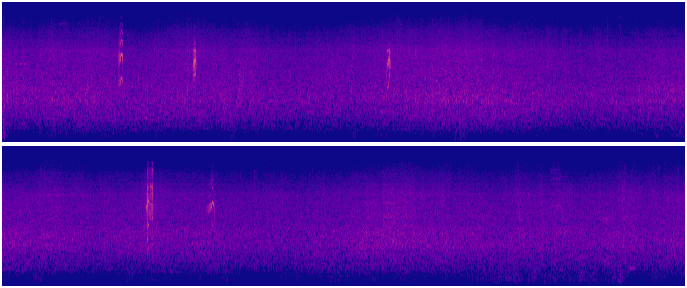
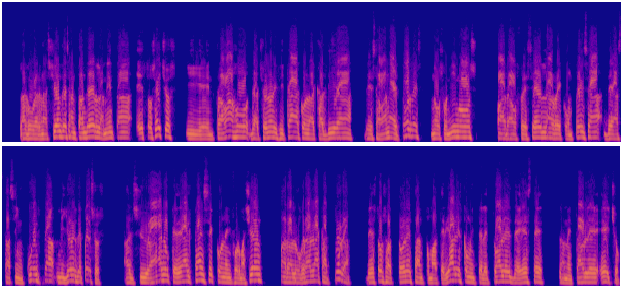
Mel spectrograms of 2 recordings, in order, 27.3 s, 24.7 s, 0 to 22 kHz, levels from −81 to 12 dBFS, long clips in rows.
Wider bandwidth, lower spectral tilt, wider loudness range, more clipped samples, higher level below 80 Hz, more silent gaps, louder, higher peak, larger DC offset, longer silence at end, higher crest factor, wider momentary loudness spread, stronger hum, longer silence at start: first, 19 kHz vs 11.5 kHz; second, 3.5 dB/octave vs -7 dB/octave; first, 10 LU vs 2 LU; neither; second, under -90 dBFS vs -74 dBFS; second, none vs 3.54-3.58 s, 7.14-7.18 s, 8.47-8.51 s; second, -40 LUFS vs -24 LUFS; second, -12 dBFS vs -8 dBFS; neither; about the same, 0 s vs 0 s; first, 30 dB vs 16 dB; first, 13 LU vs 6 LU; neither; second, 0 s vs 0.35 s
